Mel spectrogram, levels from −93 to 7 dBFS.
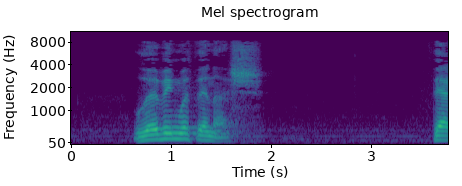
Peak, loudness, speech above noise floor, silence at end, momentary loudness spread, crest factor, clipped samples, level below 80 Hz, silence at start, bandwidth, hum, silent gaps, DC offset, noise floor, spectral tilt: -20 dBFS; -37 LUFS; 40 dB; 0 s; 14 LU; 18 dB; under 0.1%; -86 dBFS; 0.65 s; 8.4 kHz; none; none; under 0.1%; -76 dBFS; -5.5 dB/octave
